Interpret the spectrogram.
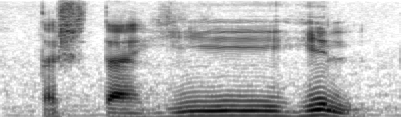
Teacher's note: huruf ha itu berada di adnal halki, tenggorokan yang paling pangkal, yang paling bawah, berjajar dengan hamzah. Maka harus diperhatikan jangan ha-nya dibaca ha.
